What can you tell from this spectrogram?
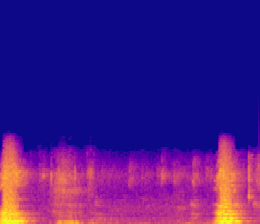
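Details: Great Dane interrupting two male Boston Terriers at play: two loud single barks about two seconds apart, a quiet gap between them holding faint voice sounds.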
